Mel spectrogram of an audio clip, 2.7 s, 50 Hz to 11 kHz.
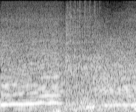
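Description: A Nissan GT-R R34 engine drones steadily and climbs in pitch in Forza Motorsport 7, then drops briefly at a gear change before pulling again, loud and close with no talking.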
